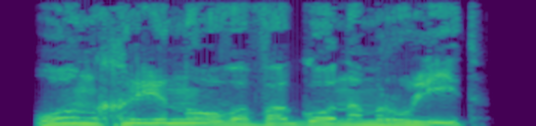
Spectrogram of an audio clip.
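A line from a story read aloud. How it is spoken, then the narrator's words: Grumbling. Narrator (Russian): проворчал орк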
